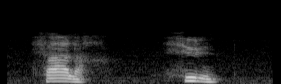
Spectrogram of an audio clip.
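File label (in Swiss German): "fehler", Alsatian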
